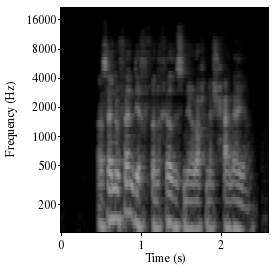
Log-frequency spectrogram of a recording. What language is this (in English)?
Kabyle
